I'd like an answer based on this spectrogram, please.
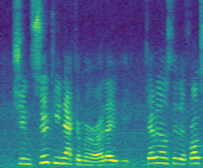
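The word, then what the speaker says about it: Shinsuke Nakamura: Shinsuke II Nakamura no I'm not pronouncing it like the Americans dies before you get pissed at me she Suki Nakamura they gemenon see the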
